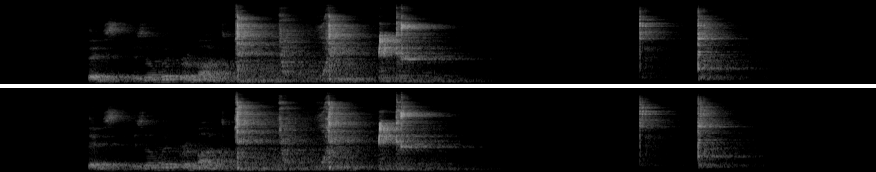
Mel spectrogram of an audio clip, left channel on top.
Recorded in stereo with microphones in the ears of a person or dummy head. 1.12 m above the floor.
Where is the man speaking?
25° right (ahead or behind), 2 m; by 2.2 s 35° right (ahead or behind), 3 m.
